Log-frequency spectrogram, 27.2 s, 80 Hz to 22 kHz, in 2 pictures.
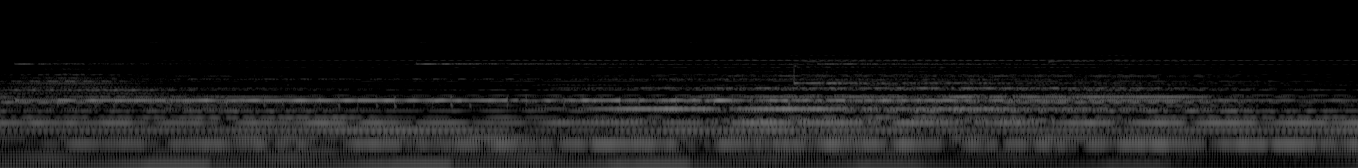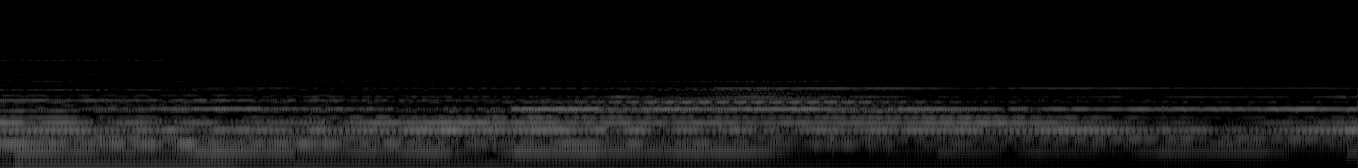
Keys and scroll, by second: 0.7 z, 2.3-3.1 typing, 4.2 ctrl+z, 5.8-6.6 typing, 8.0 typing, 9.7-10.5 typing.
